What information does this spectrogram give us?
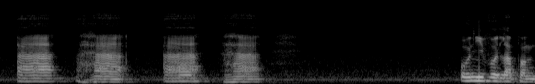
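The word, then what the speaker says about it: هاء: Vous avez le alif et vous avez le ha. Et c'est tout en bas de la gorge. Le son part de tout en bas de la gorge, en dessous de la pomme d'Adam.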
